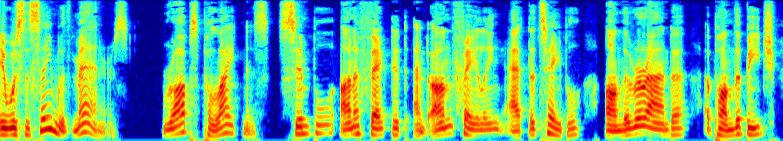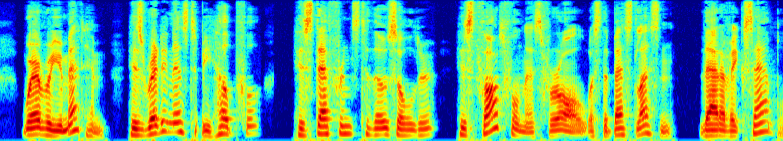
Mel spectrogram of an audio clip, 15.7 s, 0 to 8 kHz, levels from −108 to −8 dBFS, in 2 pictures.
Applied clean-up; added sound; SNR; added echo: none; none; none; none.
